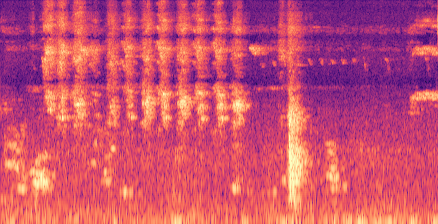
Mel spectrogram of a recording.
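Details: Squirrel up in a tree, its colour blending with the bark, repeating thin high chirps at a steady quick rhythm for several seconds, then a single louder burst, over low background hum.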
